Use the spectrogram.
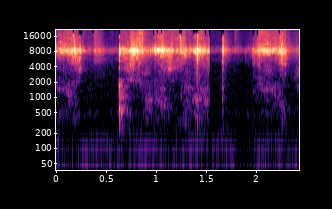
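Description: Cake batter with milk being mixed in a bowl, giving scraping and clinking of a utensil against the dish, with a few sharper knocks and a soft continuous hum underneath.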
